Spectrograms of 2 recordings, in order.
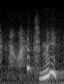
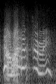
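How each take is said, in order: First: Said in the usual way. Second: Much higher, louder outcry; shrill demand. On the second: Acted. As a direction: scream the demand at him. Demands an answer twice.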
